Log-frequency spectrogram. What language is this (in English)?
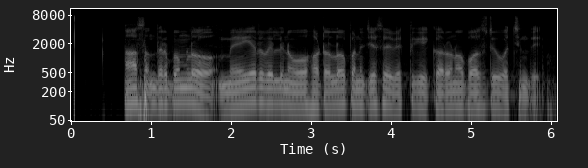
Telugu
